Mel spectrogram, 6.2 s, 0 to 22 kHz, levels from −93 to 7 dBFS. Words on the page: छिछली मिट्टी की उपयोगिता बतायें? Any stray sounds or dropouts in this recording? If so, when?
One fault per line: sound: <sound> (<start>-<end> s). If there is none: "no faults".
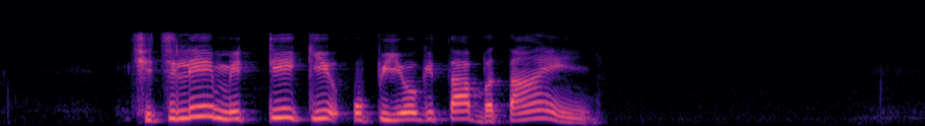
no faults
